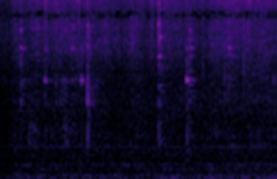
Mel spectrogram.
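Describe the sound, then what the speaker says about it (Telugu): Ginger garlic paste frying with onions and curry leaves in a pan, a soft steady sizzle with faint stirring scrapes and a few light taps, quiet and close. "ఇది కూడా పచ్చివాసన పోయినంత వరకు ఫ్రై అవనివ్వాలి"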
